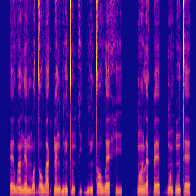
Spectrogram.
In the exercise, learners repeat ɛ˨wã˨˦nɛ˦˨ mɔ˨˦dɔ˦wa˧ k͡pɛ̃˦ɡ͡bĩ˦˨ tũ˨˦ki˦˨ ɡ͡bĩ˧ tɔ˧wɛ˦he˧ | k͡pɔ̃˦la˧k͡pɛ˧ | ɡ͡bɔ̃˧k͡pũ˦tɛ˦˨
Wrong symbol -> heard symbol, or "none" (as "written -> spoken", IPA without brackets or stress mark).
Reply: e˧ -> i˧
